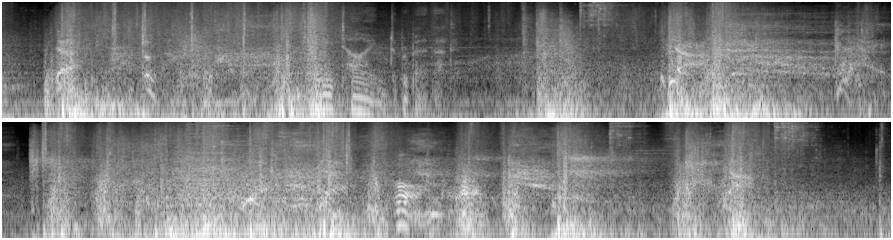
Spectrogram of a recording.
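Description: Game spells blast and crackle in rapid bursts.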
